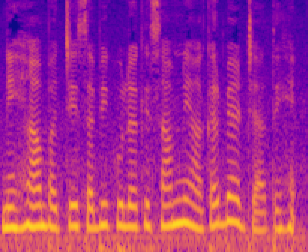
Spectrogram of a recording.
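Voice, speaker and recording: A woman narrates a scripted cartoon moral tale. Her pitch is medium and her tone is slightly mellow. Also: steady tone, a little fast, a little hiss or hum. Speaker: story narrator.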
